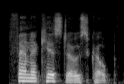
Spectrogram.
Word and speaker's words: phenakistoscope: it's a very annoying word and it is pronounced phenakistoscope fenyo scope pistos scope yeah print packaging the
